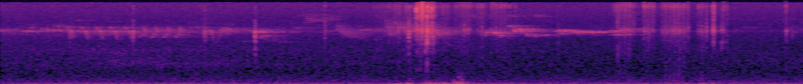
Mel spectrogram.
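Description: Garden birds calling and trilling in the background, high and thin, over steady outdoor ambience, with scattered light clicks and one louder knock about four seconds in as a common blackbird pecks seed from a feeding tray.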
